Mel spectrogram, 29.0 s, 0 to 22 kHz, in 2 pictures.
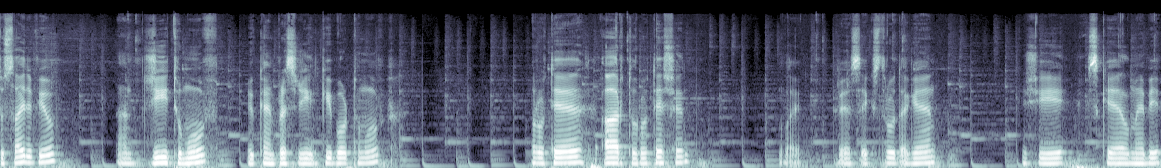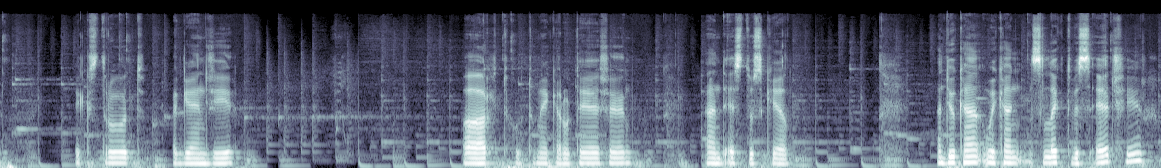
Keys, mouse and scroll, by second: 0.5 g, 2.3 g, 6.2 r, 8.2 g, 9.3 r, 10.5 e, 11.6 g, 13.4 s, 15.2 e, 16.4 g, 19.3 r, 21.3 s, 24.3-24.9 scroll up 1, 24.9 alt+middle click, 25.8-27.3 scroll up 1, 27.3-28.4 drag.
